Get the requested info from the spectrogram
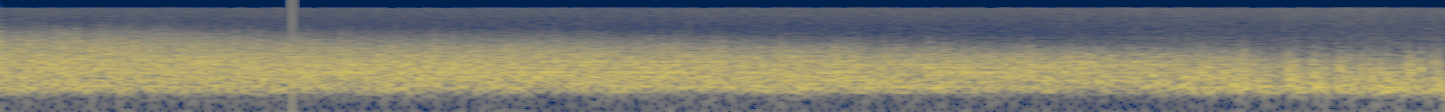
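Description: Sound of a huge explosion: a loud continuous rushing rumble that carries on steadily and slowly thins out, the higher part fading first.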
